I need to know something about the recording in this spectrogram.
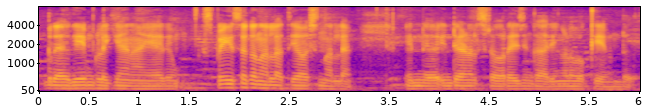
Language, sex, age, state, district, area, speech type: Malayalam, male, 18-30, Kerala, Kollam, rural, spontaneous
